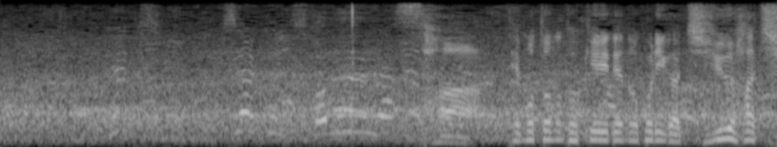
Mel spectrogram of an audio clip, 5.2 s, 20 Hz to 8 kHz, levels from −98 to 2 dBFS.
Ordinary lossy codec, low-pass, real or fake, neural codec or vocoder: none; 7.2 kHz; fake; vocoder, 44.1 kHz, 128 mel bands every 512 samples, BigVGAN v2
